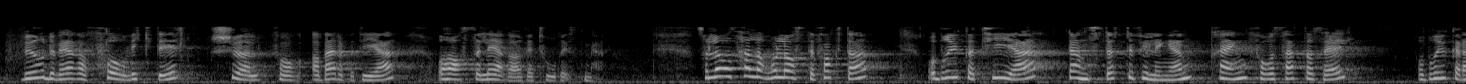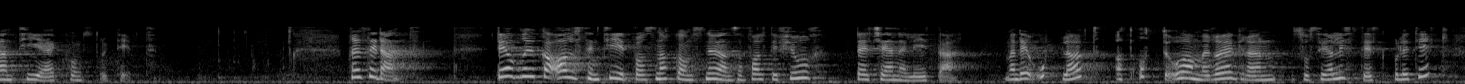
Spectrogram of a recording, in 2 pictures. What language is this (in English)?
Norwegian Nynorsk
